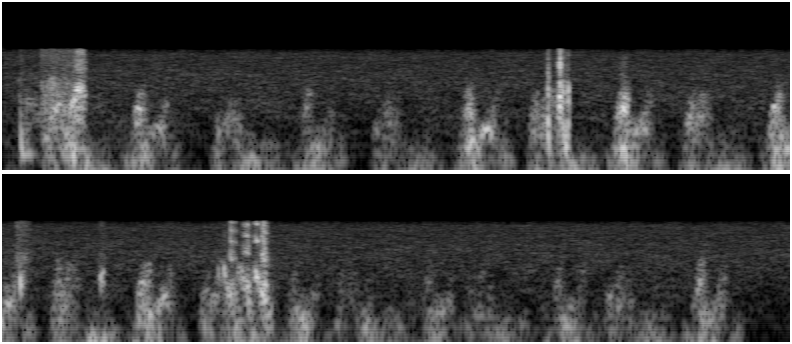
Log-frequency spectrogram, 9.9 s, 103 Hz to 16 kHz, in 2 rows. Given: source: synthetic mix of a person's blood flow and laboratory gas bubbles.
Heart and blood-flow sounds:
Doppler ultrasound of blood flow; precordium
0.09-0.53 s: bubbles
3.38-3.56 s: bubbles
5.00-5.10 s: bubbles
5.51-5.58 s: bubbles
6.25-6.62 s: bubbles
From the record:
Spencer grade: 2 (many but less than half of the cardiac periods contain bubble signals, singularly or in groups); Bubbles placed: only in the low amplitude regions of the cardiac cycle

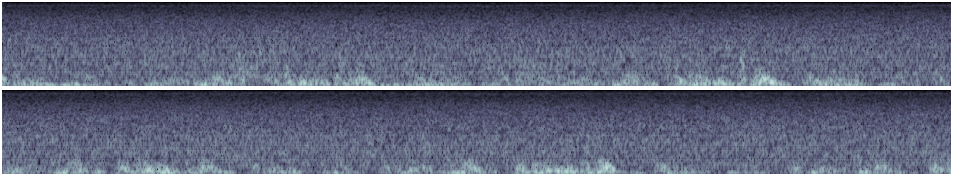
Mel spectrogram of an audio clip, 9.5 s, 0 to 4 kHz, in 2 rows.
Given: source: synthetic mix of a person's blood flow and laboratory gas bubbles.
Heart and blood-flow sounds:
Doppler ultrasound of blood flow; precordium
1.08-1.39 s: bubbles
1.68-1.75 s: bubbles
2.55-2.78 s: bubbles
3.60-3.67 s: bubbles
9.34-9.45 s: bubbles
From the record:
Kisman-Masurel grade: 122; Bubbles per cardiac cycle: 1 to 2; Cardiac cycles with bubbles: 10 to 50%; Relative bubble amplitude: moderate (0.250 to 0.450); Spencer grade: 2 (many but less than half of the cardiac periods contain bubble signals, singularly or in groups); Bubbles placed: anywhere in the cardiac cycle

